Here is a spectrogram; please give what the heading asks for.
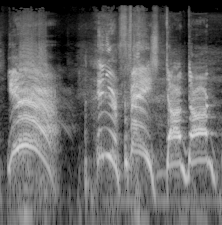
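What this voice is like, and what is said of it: Shouting. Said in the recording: “Why are you shouting”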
